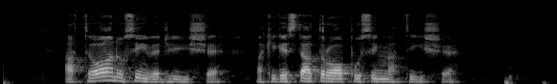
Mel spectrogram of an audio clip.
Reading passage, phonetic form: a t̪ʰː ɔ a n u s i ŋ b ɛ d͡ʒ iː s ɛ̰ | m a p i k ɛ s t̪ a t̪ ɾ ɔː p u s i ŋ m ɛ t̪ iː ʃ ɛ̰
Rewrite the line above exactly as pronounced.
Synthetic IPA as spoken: a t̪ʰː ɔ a n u s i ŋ v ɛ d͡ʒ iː ʃ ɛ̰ | m a k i ɡ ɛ s t̪ a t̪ ɾ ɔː p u s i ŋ m a t̪ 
